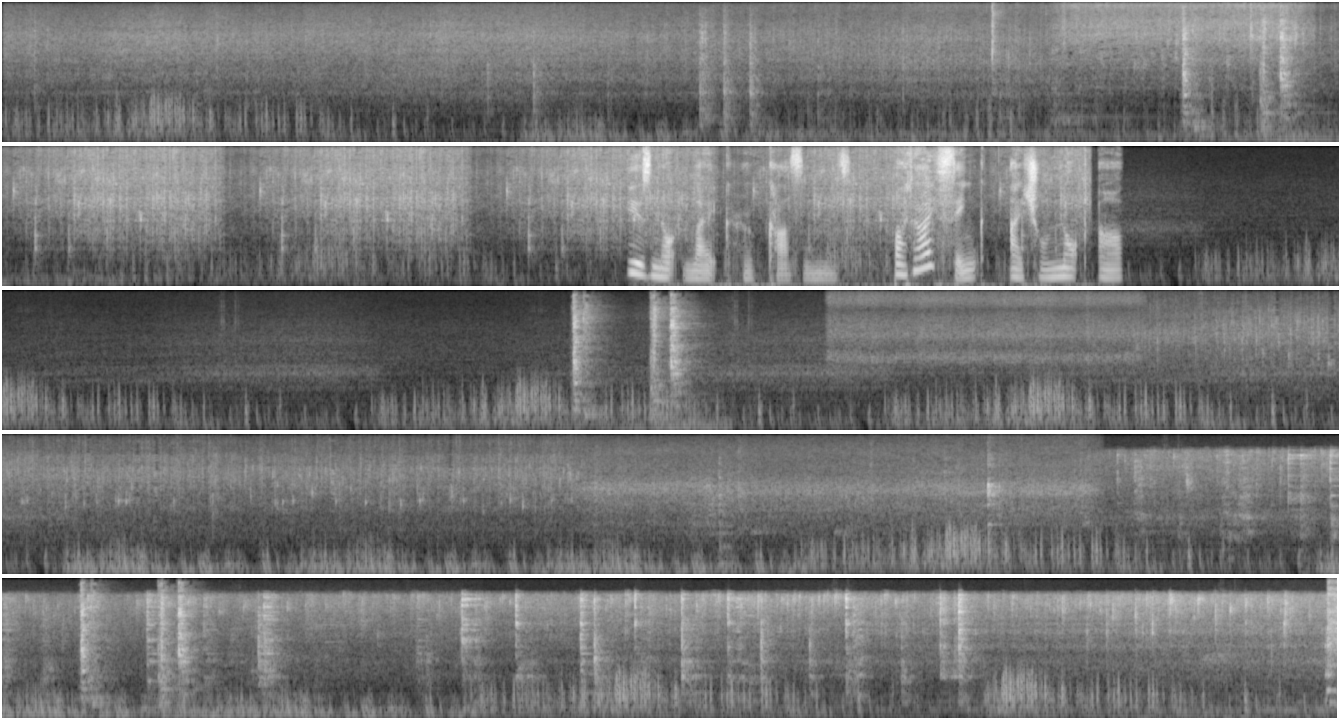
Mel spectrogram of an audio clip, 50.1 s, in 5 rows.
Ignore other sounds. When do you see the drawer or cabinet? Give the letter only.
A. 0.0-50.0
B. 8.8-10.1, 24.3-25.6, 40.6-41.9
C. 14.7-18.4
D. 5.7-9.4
B.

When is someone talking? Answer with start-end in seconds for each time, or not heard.
14.7-18.4.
